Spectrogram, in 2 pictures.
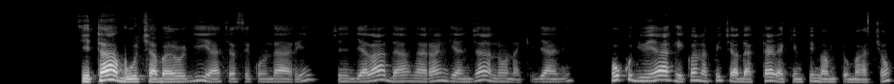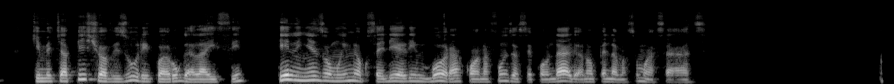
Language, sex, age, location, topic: Swahili, male, 25-35, Dar es Salaam, education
